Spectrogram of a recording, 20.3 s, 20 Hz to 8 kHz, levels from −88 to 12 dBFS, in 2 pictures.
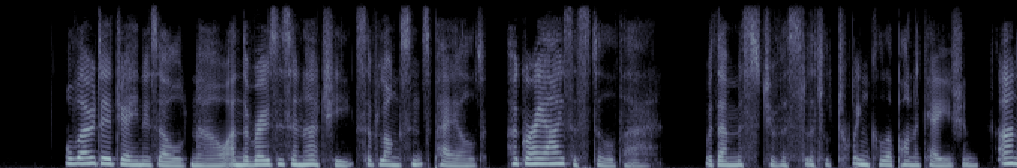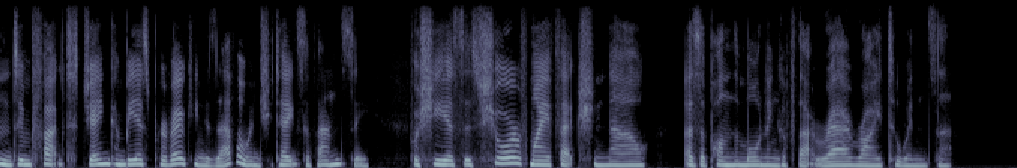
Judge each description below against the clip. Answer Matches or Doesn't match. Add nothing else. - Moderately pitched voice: Doesn't match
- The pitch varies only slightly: Doesn't match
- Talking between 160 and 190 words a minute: Matches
